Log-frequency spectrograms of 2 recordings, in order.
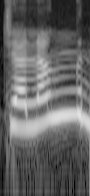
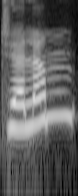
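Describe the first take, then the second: First: The word ends with an ng sound. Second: The word ends with an m sound. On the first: The speaker calls it wrong. "जलंग नहीं" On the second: The speaker calls it right. "जलम पढ़ते हैं"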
